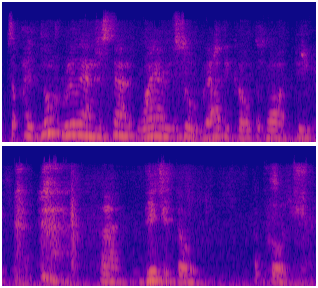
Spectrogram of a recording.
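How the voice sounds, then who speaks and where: An audience member gives feedback at a business meeting in a halting, repetitive and insistent way. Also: mid-range voice, steady tone. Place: event room with audience. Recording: distant mic, echoey room, clear noise.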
